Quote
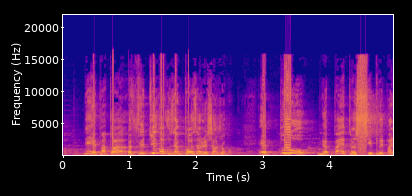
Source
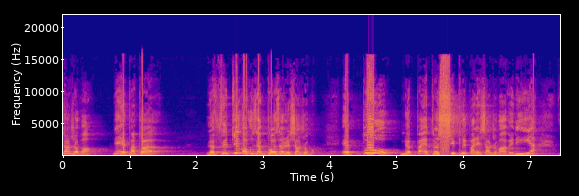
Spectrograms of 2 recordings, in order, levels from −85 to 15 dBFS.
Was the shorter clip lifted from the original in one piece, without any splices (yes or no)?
no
